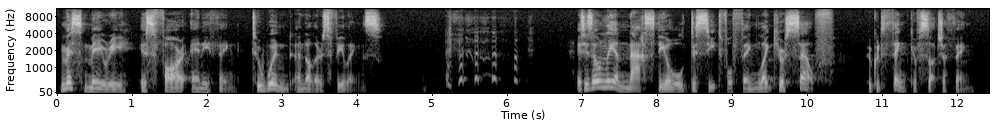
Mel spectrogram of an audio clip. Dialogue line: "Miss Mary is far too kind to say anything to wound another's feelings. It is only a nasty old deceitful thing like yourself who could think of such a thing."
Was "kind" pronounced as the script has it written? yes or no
no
